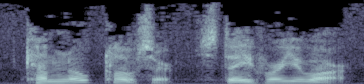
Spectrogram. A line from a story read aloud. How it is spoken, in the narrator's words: A female voice said sharply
